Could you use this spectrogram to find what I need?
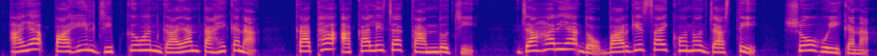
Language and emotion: Santali, neutral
